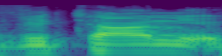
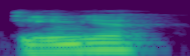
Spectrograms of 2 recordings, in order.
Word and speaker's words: Vitinha: The center mid the most important player right now for PSG is Vitania. Vitania, how do you spell it? Vitania? Vitinha, the Portuguese Vitinha, guy.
